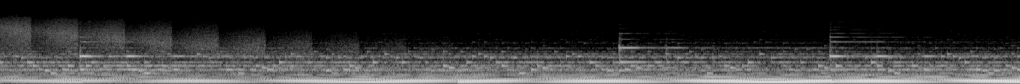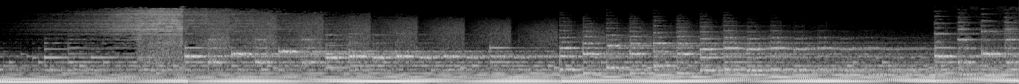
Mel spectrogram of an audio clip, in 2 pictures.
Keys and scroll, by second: 2.2 ctrl+r, 4.0 alt+c, 5.2 F4, 7.5 e, 8.0 shift+F2, 9.2 shift+Page_Up, 11.0 t, 11.4 Escape, 12.8 ctrl+z, 13.9 shift+Page_Up, 14.9 ctrl+z, 15.2 Escape, 16.3 shift+Page_Down, 16.7 Escape.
